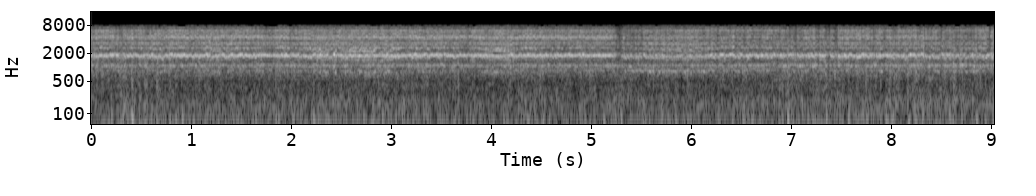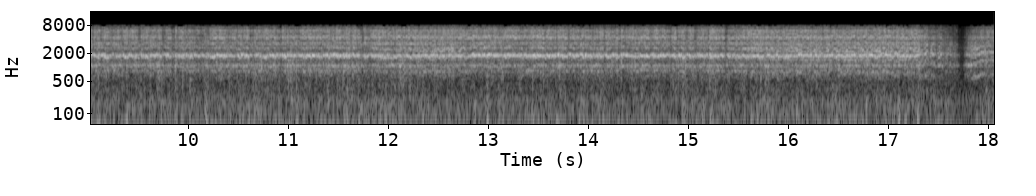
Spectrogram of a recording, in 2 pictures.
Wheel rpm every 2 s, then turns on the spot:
220, 220, 220, 230, 230, 230, 230, 230, 170.
none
